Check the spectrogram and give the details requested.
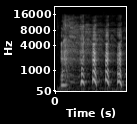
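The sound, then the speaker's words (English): A baby boy breastfeeding, making a quick run of about five rhythmic, soft voiced gulping grunts in steady succession, with no talking. “I don't know if you can hear him. Yep, that's the sound of breastfeeding.”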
